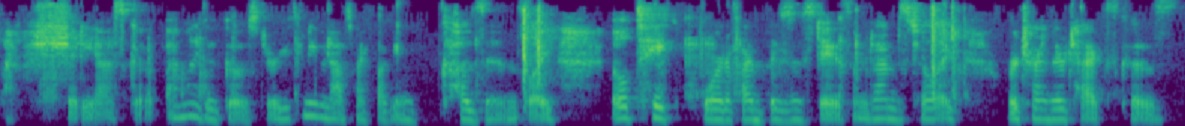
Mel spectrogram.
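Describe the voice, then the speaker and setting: A young woman hosting a casual solo podcast with a croaky, hoarse voice, talking candidly with lots of swearing and "like" fillers. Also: medium pitch, fairly even intonation, a little fast. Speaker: podcast host. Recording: dull lo-fi sound with clear noise.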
